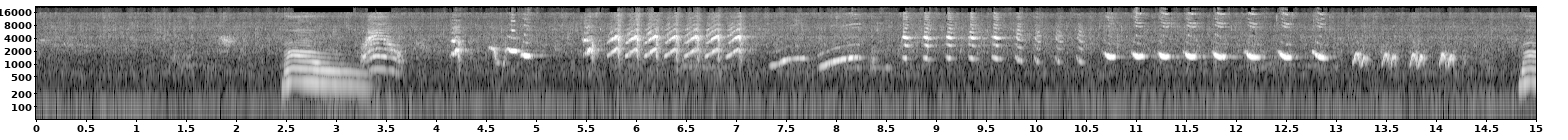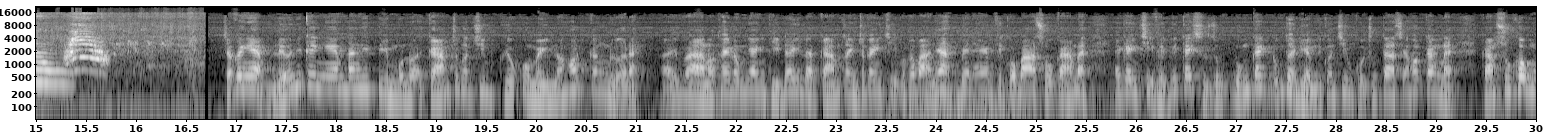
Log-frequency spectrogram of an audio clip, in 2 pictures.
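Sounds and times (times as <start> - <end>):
faint steady hum: 0.0 - 30.0
bird singing whistled song: 4.2 - 14.3.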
